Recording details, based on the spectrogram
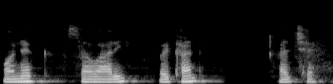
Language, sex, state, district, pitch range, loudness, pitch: Bengali, male, West Bengal, Malda, 120-135 Hz, -19 LUFS, 130 Hz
